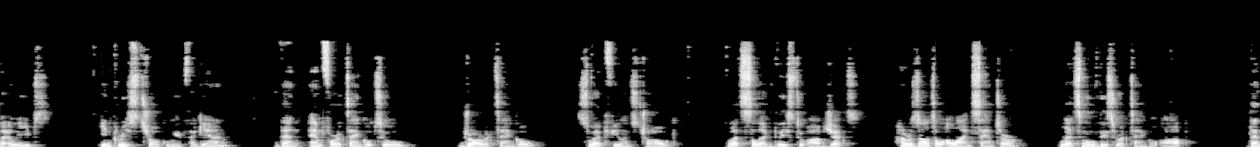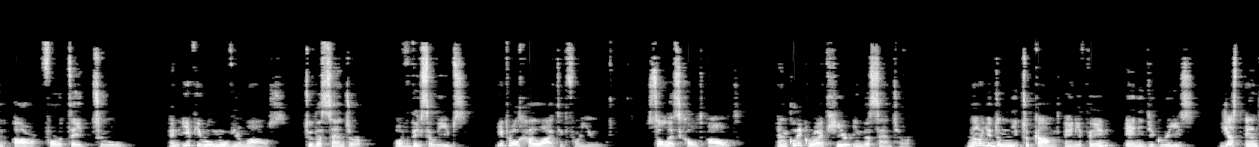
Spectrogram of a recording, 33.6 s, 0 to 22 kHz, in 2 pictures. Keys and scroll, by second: 4.2 m, 8.7 v, 17.2 r.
